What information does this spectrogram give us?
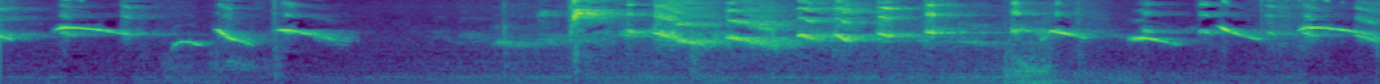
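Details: Green-winged saltator (trinca-ferro) singing, a song used to warm up and stimulate other saltators to sing: clear whistled slurred phrases, rising then falling, with a denser run of overlapping bright notes midway and a low thump near the end.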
